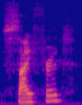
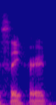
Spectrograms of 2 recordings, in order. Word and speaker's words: Seyfried: Seyfried?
